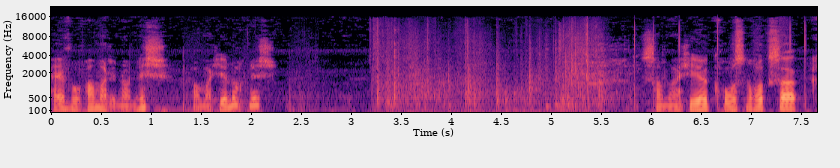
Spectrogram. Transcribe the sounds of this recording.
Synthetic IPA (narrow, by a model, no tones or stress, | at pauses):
hɛvoːvaːmaɐdɛnːɔχnɪçv̥a̰ːmahiːɐnɔχnɪç | shamaɐhiːɐɡ̥ʁoːsn̩ʁʊkz̥ak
